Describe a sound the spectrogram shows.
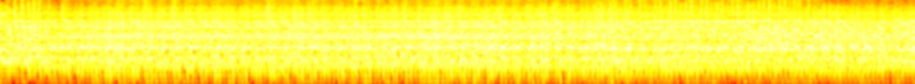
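A small toy tractor motor whirs steadily.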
